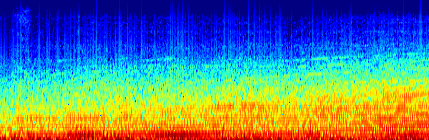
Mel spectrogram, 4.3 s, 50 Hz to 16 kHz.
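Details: Jaguar XKR under full-throttle acceleration after exhaust valves were cable-tied closed and fuse 19 removed, routing exhaust through the silencer box: deep steady drone with muted exhaust note, no rattle or knock; healthy.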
